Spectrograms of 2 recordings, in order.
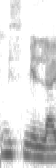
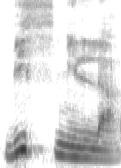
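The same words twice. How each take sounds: First: The s sound is soft and light. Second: The s sound is pushed out with force. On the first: The speaker calls it wrong. "you don't say Bismillah" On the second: The speaker calls it right. "You need to apply a little bit force and say Bismillah"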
